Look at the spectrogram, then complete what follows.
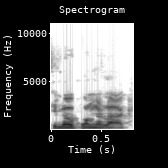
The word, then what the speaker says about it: Timo van der Laak: You did pronounce my name correctly. Awesome. I'm Timo van der Laak, indeed.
